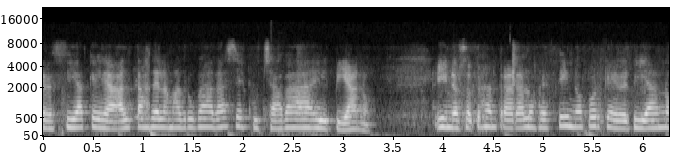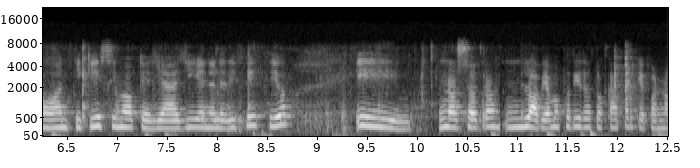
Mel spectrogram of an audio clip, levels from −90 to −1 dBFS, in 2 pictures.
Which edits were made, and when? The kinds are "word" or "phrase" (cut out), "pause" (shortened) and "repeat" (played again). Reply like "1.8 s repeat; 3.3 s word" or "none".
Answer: 1.1 s word; 4.4 s word; 5.8 s word; 7.3 s word; 10.8 s word

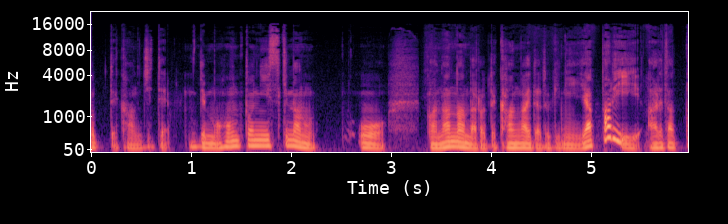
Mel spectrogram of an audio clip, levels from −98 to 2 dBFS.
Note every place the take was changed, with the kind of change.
3.3 s pause

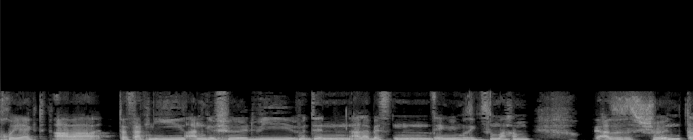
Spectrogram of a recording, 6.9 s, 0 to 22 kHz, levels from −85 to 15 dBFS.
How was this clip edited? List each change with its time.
1.4 s word; 1.8 s word; 3.0 s word; 4.3 s word

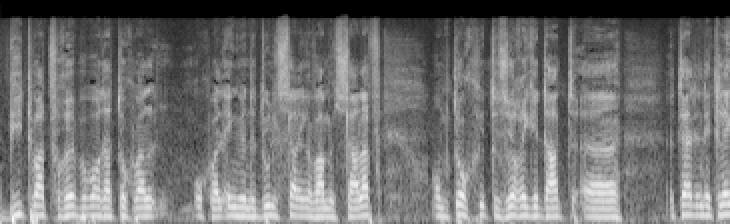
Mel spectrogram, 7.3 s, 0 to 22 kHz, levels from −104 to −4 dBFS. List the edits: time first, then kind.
none

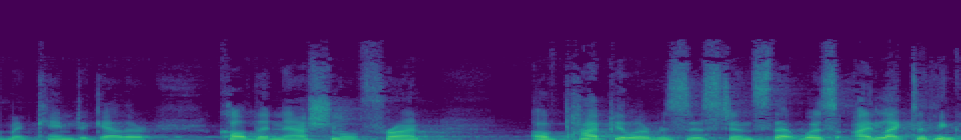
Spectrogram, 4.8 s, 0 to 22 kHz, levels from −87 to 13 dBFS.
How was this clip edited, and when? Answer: none

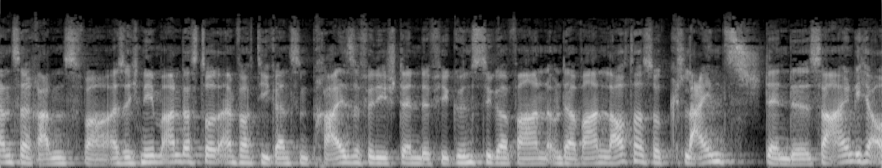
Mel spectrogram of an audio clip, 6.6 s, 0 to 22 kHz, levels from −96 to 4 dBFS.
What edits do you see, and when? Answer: none

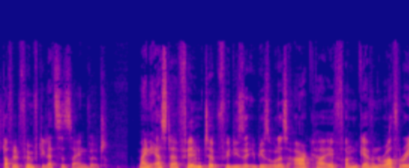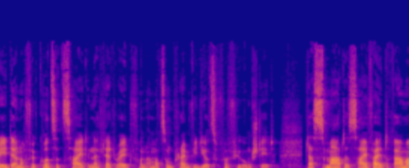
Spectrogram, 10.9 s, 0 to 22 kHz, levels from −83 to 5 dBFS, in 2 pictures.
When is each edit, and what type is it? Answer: 1.7 s pause; 9.5 s pause

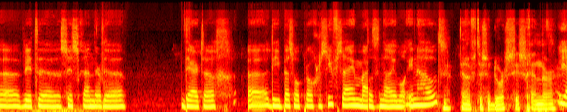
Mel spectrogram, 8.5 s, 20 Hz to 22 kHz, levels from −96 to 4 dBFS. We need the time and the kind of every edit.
1.5 s phrase; 5.5 s phrase

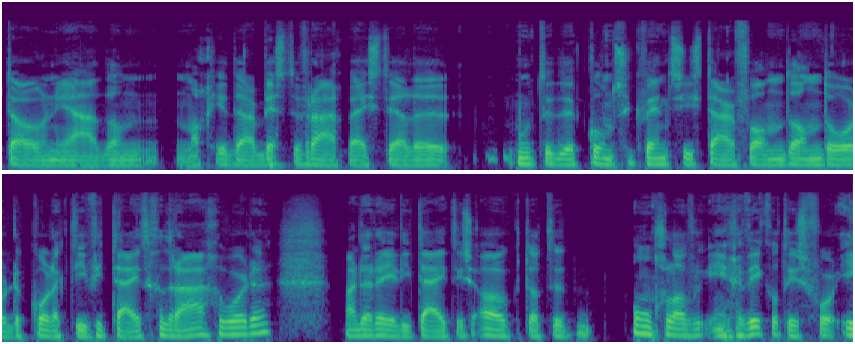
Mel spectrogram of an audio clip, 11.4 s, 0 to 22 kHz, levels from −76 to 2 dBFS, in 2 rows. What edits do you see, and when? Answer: none

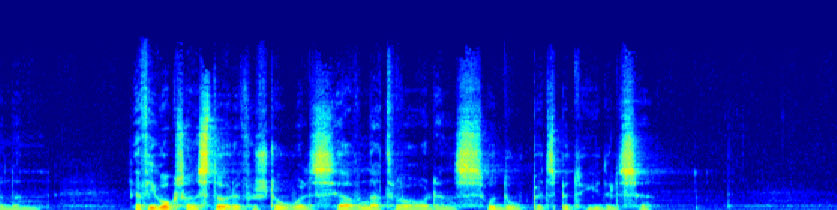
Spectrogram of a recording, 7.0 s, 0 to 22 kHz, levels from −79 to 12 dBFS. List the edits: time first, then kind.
none

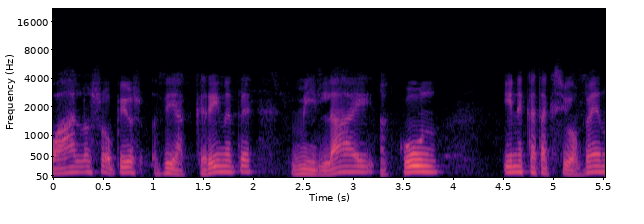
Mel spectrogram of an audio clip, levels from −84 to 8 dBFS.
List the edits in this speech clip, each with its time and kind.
3.3 s word

